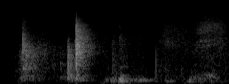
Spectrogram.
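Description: Two sudden bumps about half a second apart, the second the louder, then a few fainter clicks.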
